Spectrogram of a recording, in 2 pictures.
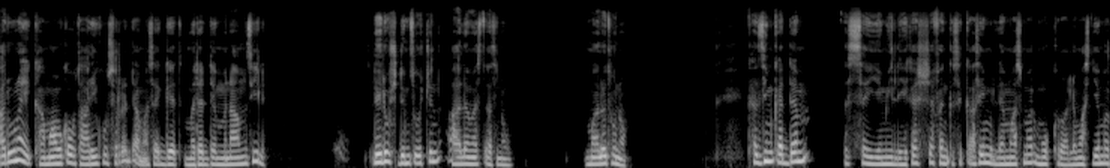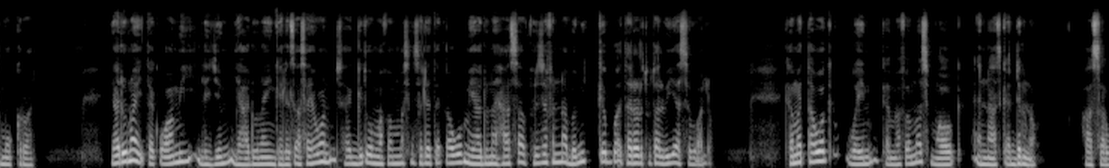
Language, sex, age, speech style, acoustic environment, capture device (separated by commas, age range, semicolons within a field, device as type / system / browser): Amharic, male, 25-34, happy; relaxed, silence, mobile / Linux / Chrome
